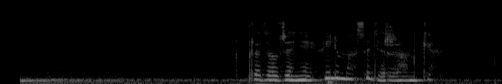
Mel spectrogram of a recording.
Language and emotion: Russian, neutral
